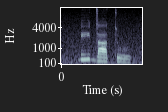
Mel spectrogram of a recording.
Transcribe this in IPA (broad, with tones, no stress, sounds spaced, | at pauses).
ɾ i˧ d a˨ t u˨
